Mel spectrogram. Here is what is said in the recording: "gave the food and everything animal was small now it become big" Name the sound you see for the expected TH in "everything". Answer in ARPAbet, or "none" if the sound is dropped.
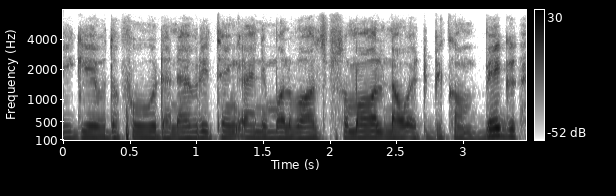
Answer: T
